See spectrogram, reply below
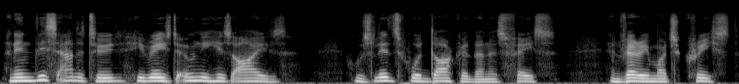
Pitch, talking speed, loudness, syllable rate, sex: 145 Hz, 160 wpm, -17 LUFS, 5.0 syllables/s, male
